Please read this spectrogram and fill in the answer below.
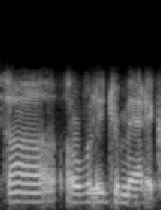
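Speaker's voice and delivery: ordinary delivery, nothing marked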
